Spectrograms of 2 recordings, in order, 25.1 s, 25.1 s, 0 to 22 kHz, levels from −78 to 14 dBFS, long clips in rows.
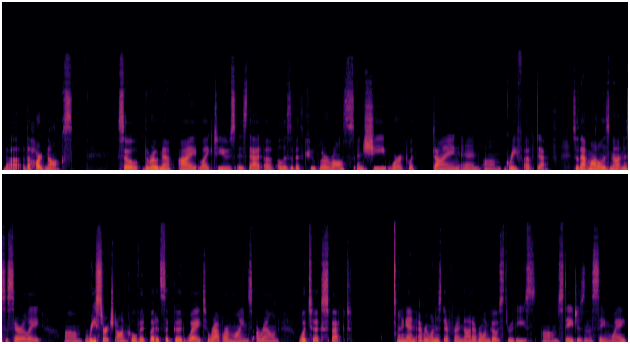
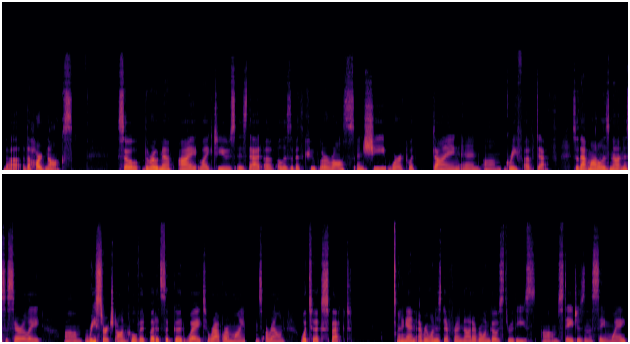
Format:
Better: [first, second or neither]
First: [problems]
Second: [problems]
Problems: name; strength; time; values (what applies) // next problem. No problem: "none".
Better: first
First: none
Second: audio freezing; at 17 s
